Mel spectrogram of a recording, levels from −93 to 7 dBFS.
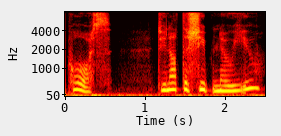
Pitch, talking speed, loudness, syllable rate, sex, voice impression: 215 Hz, 190 wpm, -19 LUFS, 4.7 syllables/s, female, feminine, adult-like, tensed, slightly dark, fluent, intellectual, elegant, slightly strict, slightly sharp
